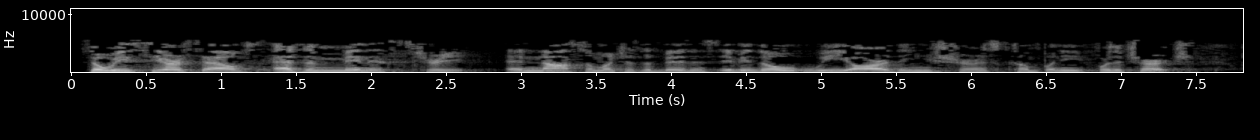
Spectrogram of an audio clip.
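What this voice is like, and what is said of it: Slight Brazilian accent. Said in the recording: “if you hear a little bit of an accent in my speaking, it comes from Brazil”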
